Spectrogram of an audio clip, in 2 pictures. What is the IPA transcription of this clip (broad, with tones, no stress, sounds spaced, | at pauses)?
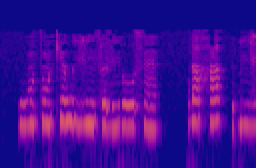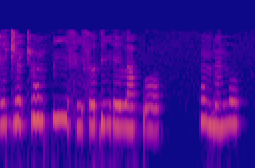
w ɔ̃˧ t ɔ̃˧ t͡ʃ ɛ̃˦ w i˨˦ ɣ ĩ˧ s ə˨ z i˧ ɾ oː˨ s ɛ̃˨ | ɾ a˦ h a˦ | ɓ iː˨ ɣ e˦ d͡ʒ ɛ̃˦ t͡ʃ ɔ̃˦ k͡p iː˦˨ s i˨ s ə˦˨ ɗ i˧ ɾ e˨ l a˨ ɡ͡b ɔ˨ | ɔ̃˦˨ ɡ͡b ɛ̃˧ ŋ o˦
